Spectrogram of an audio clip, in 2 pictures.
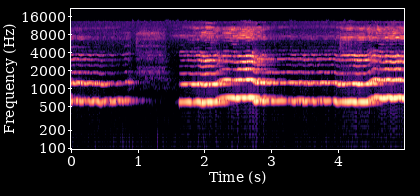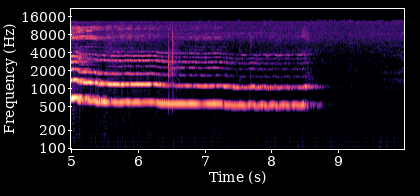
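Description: A female opera singer sings solo. A falling phrase ends about a second in; after a short breath comes one long phrase held around one pitch, with two small lifts. It dies away near the end.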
